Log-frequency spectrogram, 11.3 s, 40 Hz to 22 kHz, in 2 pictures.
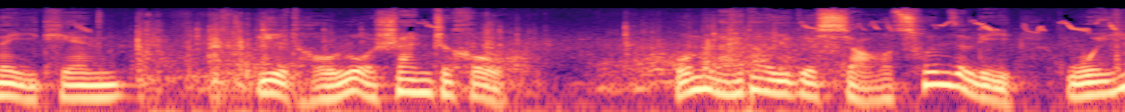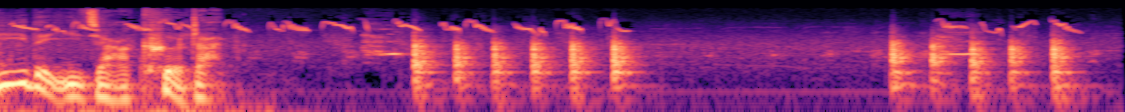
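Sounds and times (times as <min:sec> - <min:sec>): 
speech: 0:00.0 - 0:02.7, 0:03.4 - 0:06.9
loud knocking on the wooden door of a village inn: 0:07.7 - 0:08.9, 0:10.1 - 0:11.1.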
